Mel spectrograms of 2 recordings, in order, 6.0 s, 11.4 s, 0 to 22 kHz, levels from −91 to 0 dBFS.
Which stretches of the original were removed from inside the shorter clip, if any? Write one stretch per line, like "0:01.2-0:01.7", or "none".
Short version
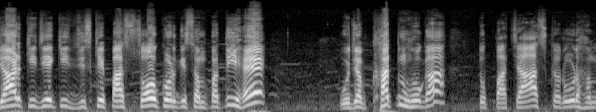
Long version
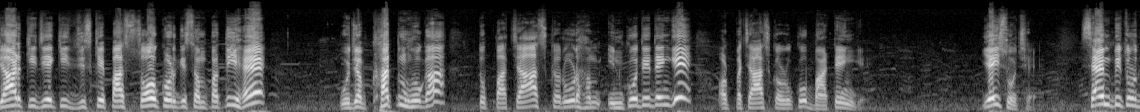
none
